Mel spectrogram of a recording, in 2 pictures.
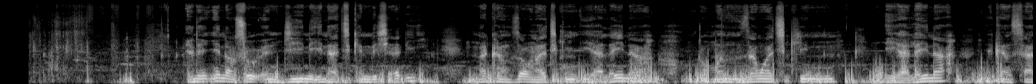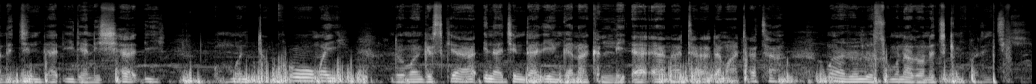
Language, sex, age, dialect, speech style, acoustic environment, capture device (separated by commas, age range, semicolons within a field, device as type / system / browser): Hausa, male, 35-44, Nigeria - Kano, focused, people talking, mobile / Linux / Chrome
